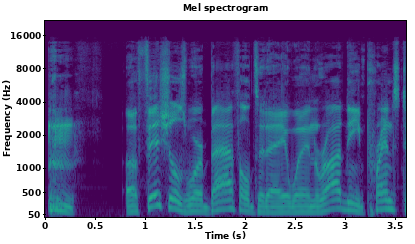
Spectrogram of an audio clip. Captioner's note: clears throat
